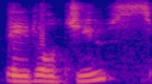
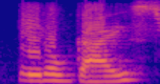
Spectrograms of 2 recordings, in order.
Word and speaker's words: Betelgeuse: This red star is known as Betelgeuse or Betelgeuse or Betelgeuse. There's a couple of different ways that people pronounce it.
